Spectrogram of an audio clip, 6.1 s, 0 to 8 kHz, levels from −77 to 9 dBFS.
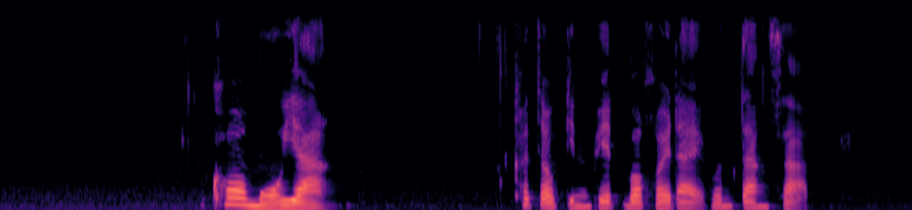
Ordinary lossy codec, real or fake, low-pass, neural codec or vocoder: none; real; 7.2 kHz; none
